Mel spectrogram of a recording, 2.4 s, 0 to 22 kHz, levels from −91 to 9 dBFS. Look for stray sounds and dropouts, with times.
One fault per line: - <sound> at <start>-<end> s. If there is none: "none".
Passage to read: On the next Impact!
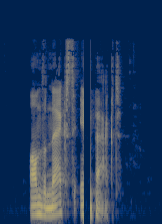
- dropout at 1.2-1.4 s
